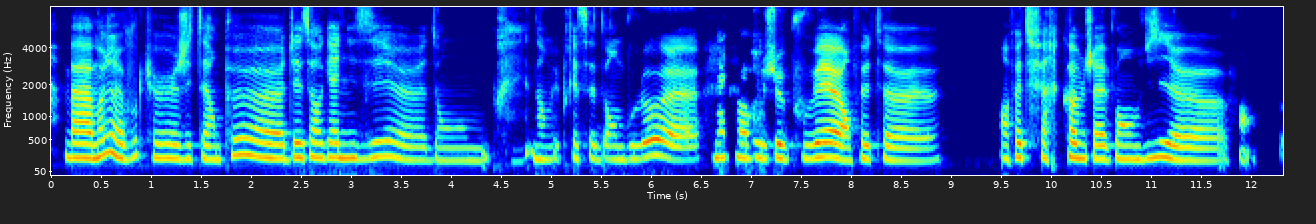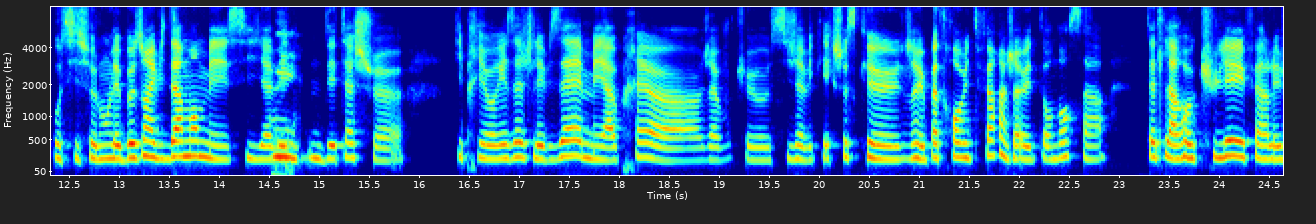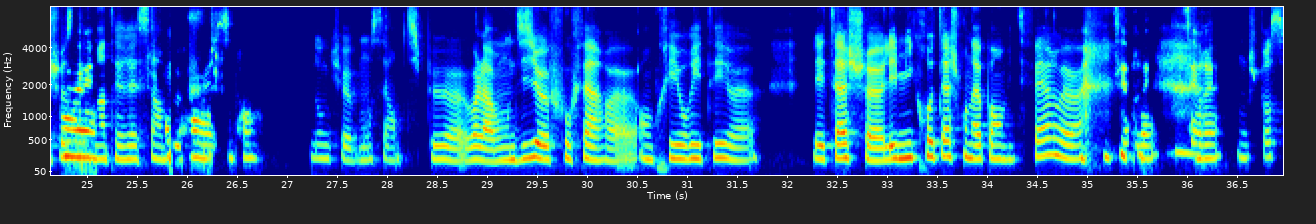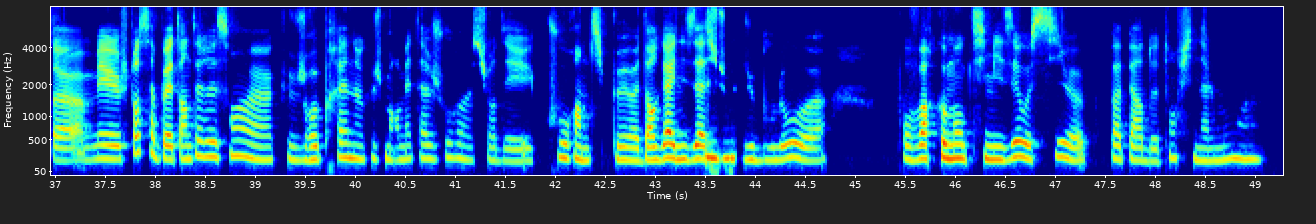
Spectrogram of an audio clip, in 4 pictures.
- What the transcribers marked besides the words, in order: chuckle; other background noise; laugh
- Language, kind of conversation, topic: French, unstructured, Comment organiser son temps pour mieux étudier ?
- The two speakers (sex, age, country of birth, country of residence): female, 25-29, France, France; female, 30-34, France, France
